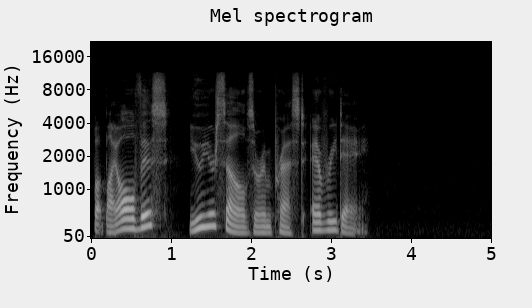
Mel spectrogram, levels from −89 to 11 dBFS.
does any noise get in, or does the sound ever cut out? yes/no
no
